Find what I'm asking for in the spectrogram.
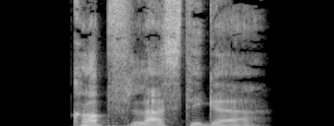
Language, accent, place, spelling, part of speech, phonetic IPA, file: German, Germany, Berlin, kopflastiger, adjective, [ˈkɔp͡fˌlastɪɡɐ], De-kopflastiger.ogg
- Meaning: 1. comparative degree of kopflastig 2. inflection of kopflastig: strong/mixed nominative masculine singular 3. inflection of kopflastig: strong genitive/dative feminine singular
